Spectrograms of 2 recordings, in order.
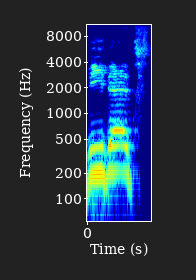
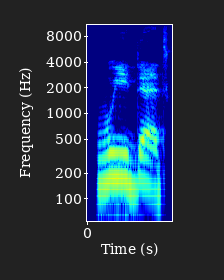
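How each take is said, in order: First: The word begins with a v sound. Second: The word begins with a w sound. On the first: This is the church pronunciation. "if you're tempted to say videt, that's fine" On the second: This is the reconstructed classical pronunciation. "that V is going to pronounce like a W sound"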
